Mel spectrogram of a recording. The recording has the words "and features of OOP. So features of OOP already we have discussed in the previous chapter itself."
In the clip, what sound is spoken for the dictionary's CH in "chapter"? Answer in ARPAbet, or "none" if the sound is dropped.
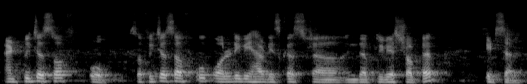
SH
